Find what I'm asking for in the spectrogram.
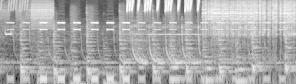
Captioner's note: laboratory machinery beeps; dramatic music; electricity crackles; dramatic music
